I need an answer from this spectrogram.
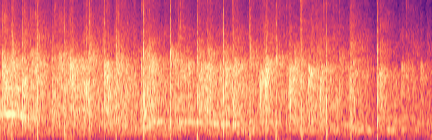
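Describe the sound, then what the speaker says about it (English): Audience applause after a Halloween costume contest, dense steady clapping from a crowd filling the whole stretch, fairly close and loud with a few sharper individual claps standing out. "let's give a round of applause to them"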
